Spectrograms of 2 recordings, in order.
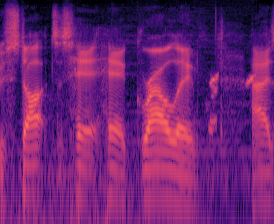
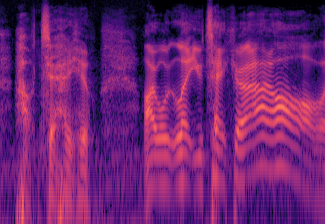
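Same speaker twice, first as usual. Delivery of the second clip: trembling with anger, defiant, rising shout; 6 semitones higher than usual. Voicing Ismark pointing a shaking sword at Strahd: Ismark voice, shaking with anger. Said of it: "his hand's shaking as he points it to Strahd and goes".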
